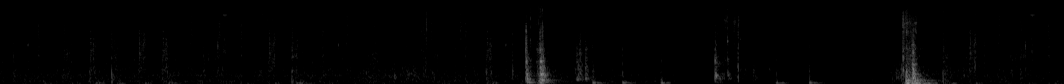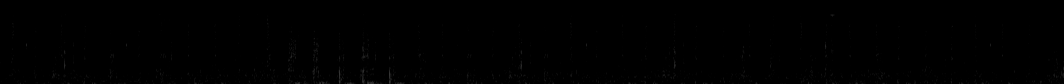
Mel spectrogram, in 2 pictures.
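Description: Quick footsteps run over grass and dirt.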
